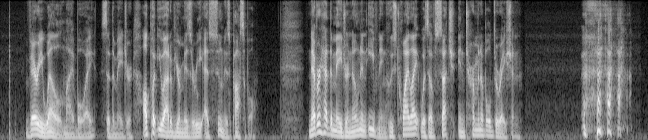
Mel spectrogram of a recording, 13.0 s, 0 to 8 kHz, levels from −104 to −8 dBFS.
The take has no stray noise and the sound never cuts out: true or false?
false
